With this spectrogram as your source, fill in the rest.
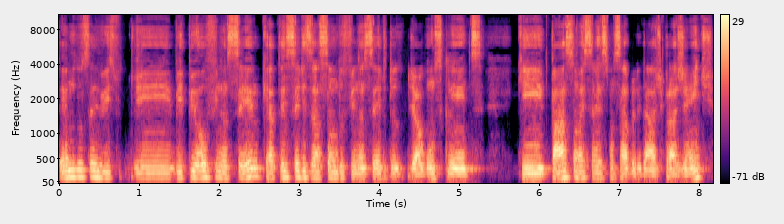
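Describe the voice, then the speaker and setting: A man with a dark, mellow tone talks at a moderate pace with fairly even intonation. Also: medium pitch for a man. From Brazil, Brasília. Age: 30s. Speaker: accountant. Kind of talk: podcast interview.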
